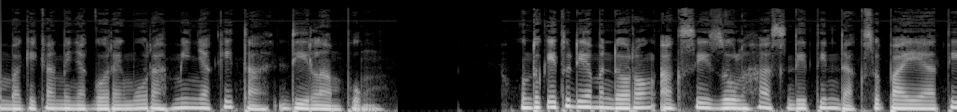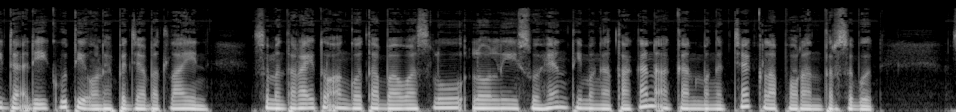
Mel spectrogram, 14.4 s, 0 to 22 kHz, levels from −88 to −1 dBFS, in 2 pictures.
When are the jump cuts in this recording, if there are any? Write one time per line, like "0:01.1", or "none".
0:03.8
